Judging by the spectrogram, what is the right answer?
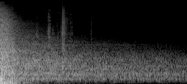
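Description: A single loud gunshot from the hunting game Hunter: Call of the Wild, a sharp close blast at the start that decays into a long rolling echo across open terrain, with no voices.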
